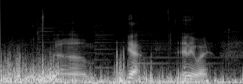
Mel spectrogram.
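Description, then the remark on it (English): Loud, continuous wind buffeting the microphone creates a heavy low rumble throughout, with a person speaking over the roaring gusts while playing disc golf on hole seven, a 315-foot hole, with the wind blowing straight into their face. “It's very windy. It's really affecting my scores, but I'm trying not to let it bother me too much.”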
